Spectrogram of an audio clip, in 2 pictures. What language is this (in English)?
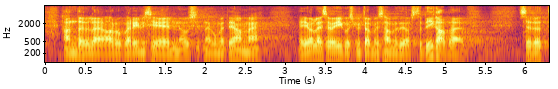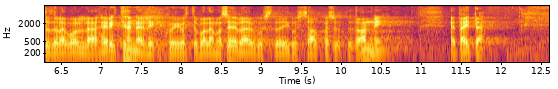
Estonian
